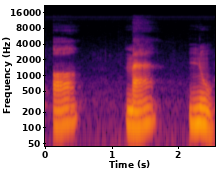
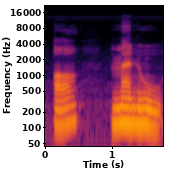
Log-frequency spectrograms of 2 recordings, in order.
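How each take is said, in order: First: آ، م، نو with a break between syllables. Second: آ then منو run together as one piece; reading demonstration of آ، منو with منو joined; syllables joined. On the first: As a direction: sound out آ، م، نو one syllable at a time. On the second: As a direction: blend م and نو into منو, drawing out the final vowel. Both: Shown as a demonstration.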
